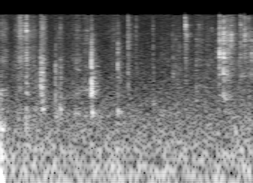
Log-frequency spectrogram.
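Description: Faint, scattered clicks and light rattling of handling as the plastic hull top of an RC tank is picked up out of a plastic tub.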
